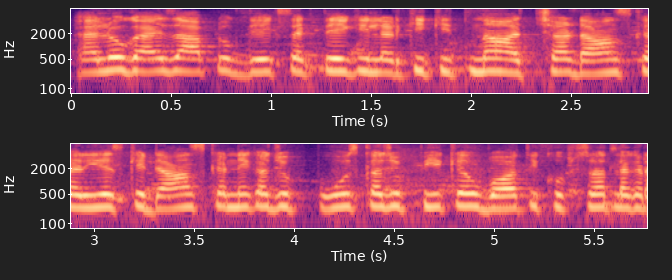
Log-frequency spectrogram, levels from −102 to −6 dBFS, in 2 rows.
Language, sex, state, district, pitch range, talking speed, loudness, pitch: Hindi, male, Uttar Pradesh, Hamirpur, 240-260 Hz, 320 wpm, -16 LUFS, 250 Hz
